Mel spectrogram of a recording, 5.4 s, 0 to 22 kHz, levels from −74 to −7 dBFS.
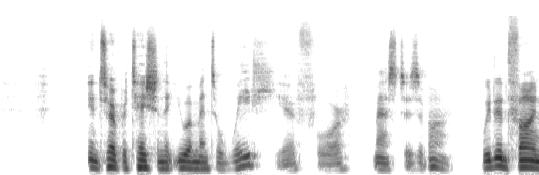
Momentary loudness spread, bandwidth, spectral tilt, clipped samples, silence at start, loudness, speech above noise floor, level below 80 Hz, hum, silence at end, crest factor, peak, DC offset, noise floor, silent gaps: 17 LU; 16 kHz; -4.5 dB/octave; under 0.1%; 0.85 s; -29 LUFS; 33 dB; -74 dBFS; none; 0 s; 22 dB; -8 dBFS; under 0.1%; -62 dBFS; 3.61-3.70 s, 4.65-4.71 s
